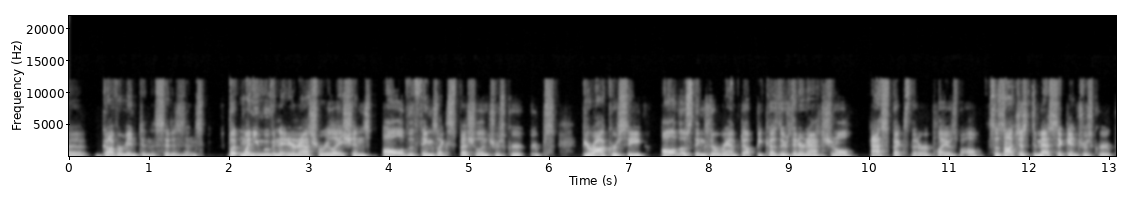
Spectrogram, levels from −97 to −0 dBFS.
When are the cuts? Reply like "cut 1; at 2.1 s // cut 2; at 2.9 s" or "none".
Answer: none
